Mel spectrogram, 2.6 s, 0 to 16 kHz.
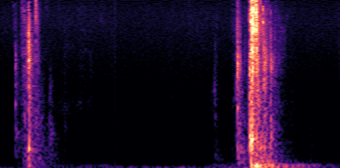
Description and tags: Cardoor, open-close 2
A car door that opens and closes.
door, cardoor, close, open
